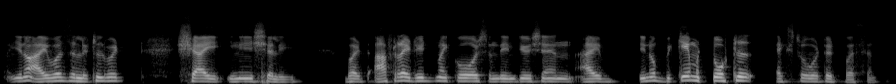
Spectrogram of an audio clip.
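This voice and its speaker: Soft-spoken and fairly high-pitched, a man talks at a fairly slow pace with fairly even intonation. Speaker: Ayurveda medical student. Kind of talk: testimony.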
